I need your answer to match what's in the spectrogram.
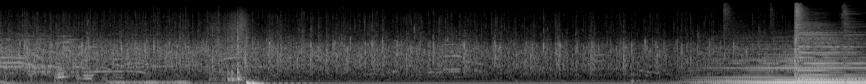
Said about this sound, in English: Well, clap your hands and rejoice.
